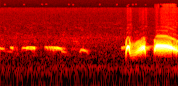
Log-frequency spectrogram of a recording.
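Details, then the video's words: Male and female spotted doves calling to stimulate newly caught doves to coo: soft low cooing notes, then a loud two-part throaty coo with a rising first note and a long steady second note. "Tiếng chim cu gáy kích bổi mới hiệu quả"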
